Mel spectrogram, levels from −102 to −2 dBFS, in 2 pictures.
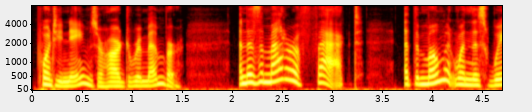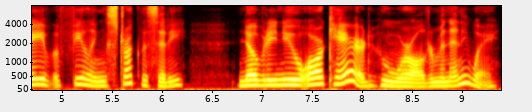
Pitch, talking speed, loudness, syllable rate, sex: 200 Hz, 200 wpm, -18 LUFS, 6.1 syllables/s, female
